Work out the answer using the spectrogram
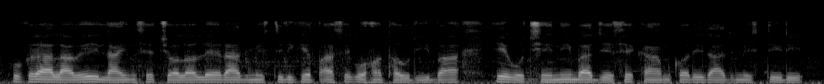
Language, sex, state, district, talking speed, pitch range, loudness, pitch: Bhojpuri, male, Bihar, East Champaran, 145 wpm, 105-110 Hz, -34 LUFS, 105 Hz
